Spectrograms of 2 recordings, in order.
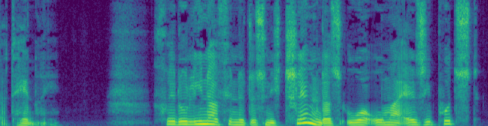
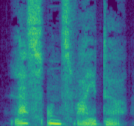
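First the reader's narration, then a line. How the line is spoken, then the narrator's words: Whispering in ear. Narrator (German): flüstert Fridolina Henry ins Ohr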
